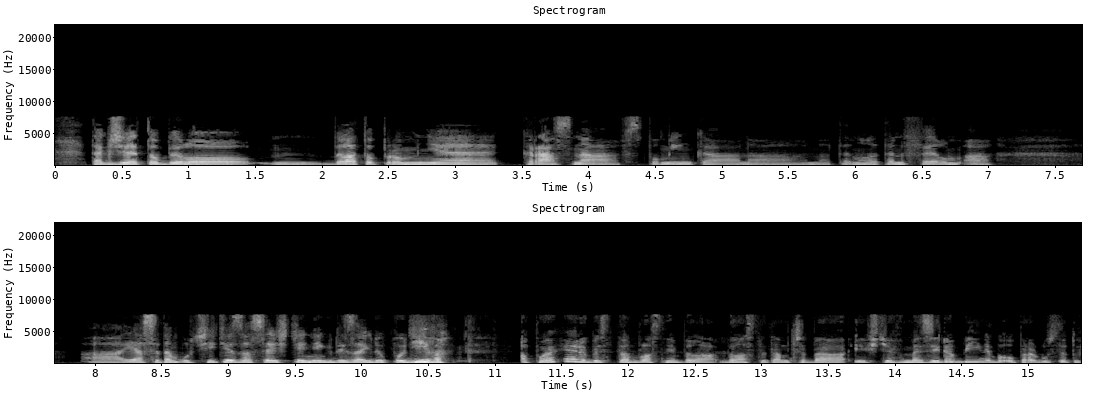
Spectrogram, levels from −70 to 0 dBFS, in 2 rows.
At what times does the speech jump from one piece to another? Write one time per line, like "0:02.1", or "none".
none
